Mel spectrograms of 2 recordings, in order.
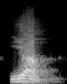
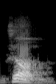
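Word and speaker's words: यम: প্রথমটি হচ্ছে ইয়ম, বা আমরা বাংলায় উচ্চারণ করি যম।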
